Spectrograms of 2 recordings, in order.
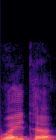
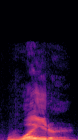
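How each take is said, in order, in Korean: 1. t는 또렷하게 나고 마지막 r 소리는 빠집니다. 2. t는 탄설음으로 나고 마지막 r 소리도 납니다. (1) "영국식으로 하자면 어떻게 되냐면 T를 세게 하겠죠. R 발음 빠져요" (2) "리을 발음으로 바뀌고 R을 세게 하는"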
